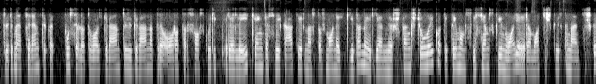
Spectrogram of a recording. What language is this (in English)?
Lithuanian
